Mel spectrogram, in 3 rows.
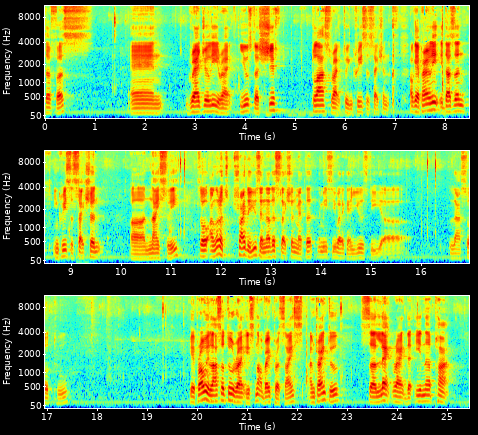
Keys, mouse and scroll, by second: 9.2-11.2 scroll down 1, 11.2-25.4 drag.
